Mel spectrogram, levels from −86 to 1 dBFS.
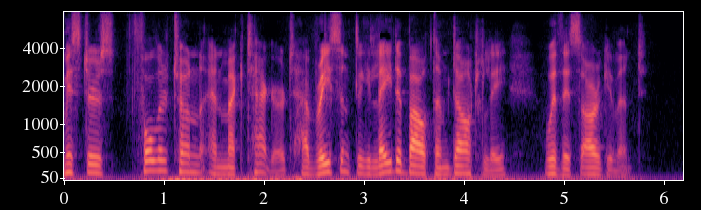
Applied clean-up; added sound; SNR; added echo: none; none; none; none.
